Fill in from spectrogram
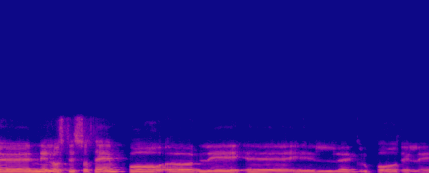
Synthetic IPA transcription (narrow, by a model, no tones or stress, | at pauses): nelːost̪esːot̪ɛmpo | le | lɡɾupːod̪elːe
